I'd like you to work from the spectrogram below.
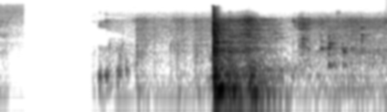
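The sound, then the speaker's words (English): A light rustle of something being picked up, then a sharp clunk followed by a short gush of water being poured as someone grabs a drink, with no one speaking. “I'm not getting emotional, I'm just thirsty. I'm gonna grab water.”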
